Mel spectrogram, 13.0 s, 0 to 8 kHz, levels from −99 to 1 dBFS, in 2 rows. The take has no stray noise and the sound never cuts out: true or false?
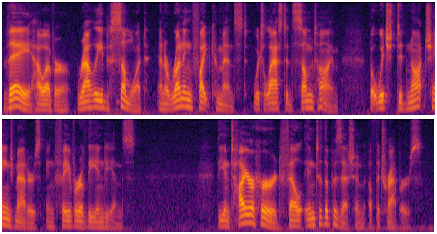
true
